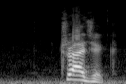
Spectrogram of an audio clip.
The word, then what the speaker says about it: tragic: Tragic, tragic, I will stress on tra.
